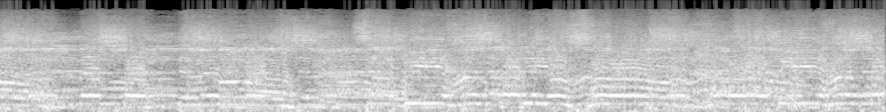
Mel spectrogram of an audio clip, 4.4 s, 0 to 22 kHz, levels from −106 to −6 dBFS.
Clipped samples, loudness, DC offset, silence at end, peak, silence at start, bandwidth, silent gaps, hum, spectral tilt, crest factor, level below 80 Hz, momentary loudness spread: 0.4%; -6 LUFS; under 0.1%; 0 s; 0 dBFS; 0 s; 16.5 kHz; none; none; -2.5 dB/octave; 8 dB; -26 dBFS; 2 LU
